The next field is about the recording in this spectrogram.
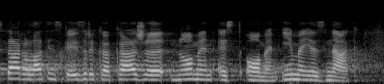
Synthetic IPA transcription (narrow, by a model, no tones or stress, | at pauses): st̪aːɾalˠat̪inskaizɾekakaːʒenomenest̪omenimajeznaːk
